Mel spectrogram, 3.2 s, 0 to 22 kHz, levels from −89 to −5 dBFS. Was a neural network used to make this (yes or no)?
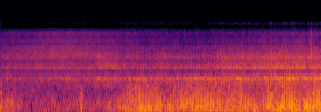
yes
